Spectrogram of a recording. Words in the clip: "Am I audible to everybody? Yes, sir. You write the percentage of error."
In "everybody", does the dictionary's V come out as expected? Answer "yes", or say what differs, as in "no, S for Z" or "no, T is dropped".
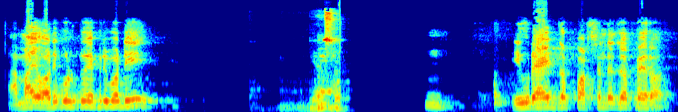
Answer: no, B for V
